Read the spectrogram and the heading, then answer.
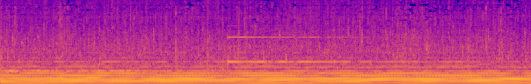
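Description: Steady trickling and splashing of running water from a water fountain, continuous, layered over a low, sustained humming drone with no voices.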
